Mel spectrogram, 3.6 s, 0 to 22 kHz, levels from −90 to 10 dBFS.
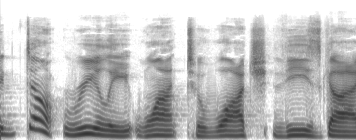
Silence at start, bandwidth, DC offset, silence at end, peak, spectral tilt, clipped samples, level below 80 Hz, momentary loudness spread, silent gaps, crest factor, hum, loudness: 0 s; 13 kHz; under 0.1%; 0 s; 0 dBFS; -5.5 dB/octave; under 0.1%; -68 dBFS; 7 LU; none; 18 dB; none; -18 LUFS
